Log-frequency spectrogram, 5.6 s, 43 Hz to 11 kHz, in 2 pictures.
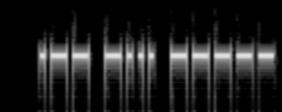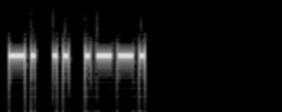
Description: Morse code, heard as a keyed tone, about 22 wpm, 700 Hz. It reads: WB0NIP
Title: USA Call Signs - 6 Characters - Repeated 2x - 22wpm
